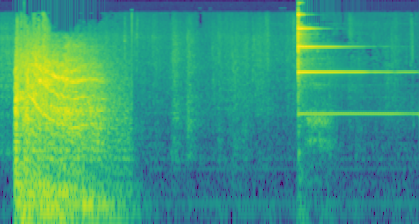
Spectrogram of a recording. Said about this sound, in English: That's a blaster. Yes. Firing. Yes. And it was Ben Burtt banging on like a piece of wire that like a power con. Yeah, it was the guy wire for a radio tower.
